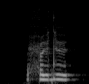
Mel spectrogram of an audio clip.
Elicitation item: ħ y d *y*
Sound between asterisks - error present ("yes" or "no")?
no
